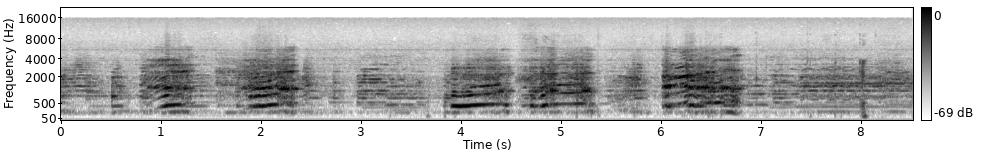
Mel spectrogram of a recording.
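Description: Old black-and-white film soundtrack played from a TV screen: steady background music with about five short, loud, rising wailing calls over it.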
